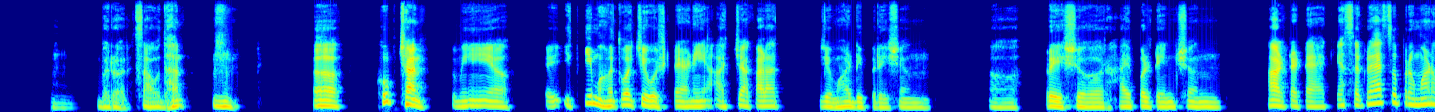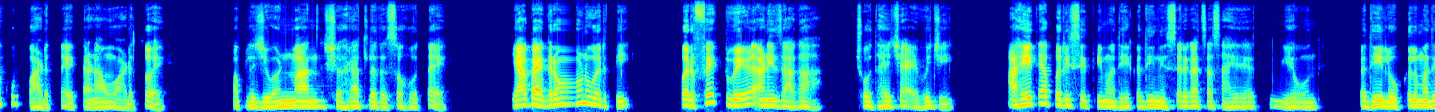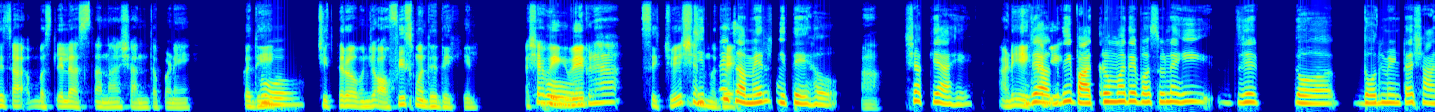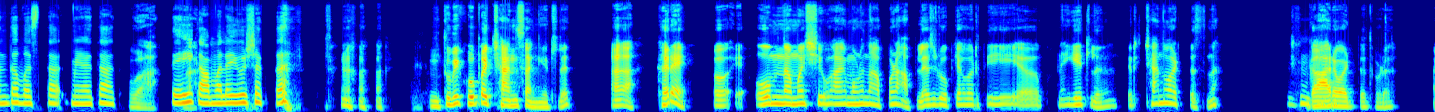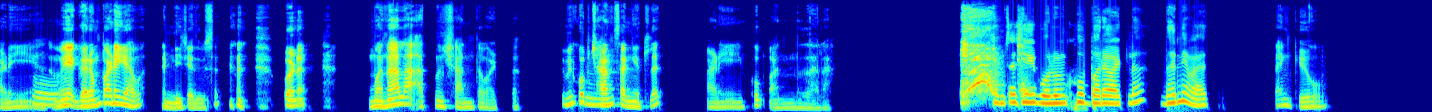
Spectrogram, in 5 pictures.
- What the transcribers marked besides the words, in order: throat clearing; in English: "डिप्रेशन"; in English: "हायपरटेन्शन"; other background noise; in English: "सिच्युएशनमध्ये"; chuckle; laugh; chuckle; chuckle; cough
- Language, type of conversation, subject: Marathi, podcast, ध्यानासाठी शांत जागा उपलब्ध नसेल तर तुम्ही काय करता?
